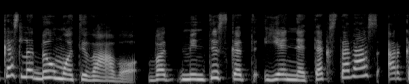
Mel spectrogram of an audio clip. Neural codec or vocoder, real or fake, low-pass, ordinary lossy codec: none; real; 10.8 kHz; Opus, 32 kbps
